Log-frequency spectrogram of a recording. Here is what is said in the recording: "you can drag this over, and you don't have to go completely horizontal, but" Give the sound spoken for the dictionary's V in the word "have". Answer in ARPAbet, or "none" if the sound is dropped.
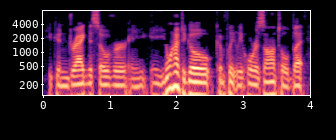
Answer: F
